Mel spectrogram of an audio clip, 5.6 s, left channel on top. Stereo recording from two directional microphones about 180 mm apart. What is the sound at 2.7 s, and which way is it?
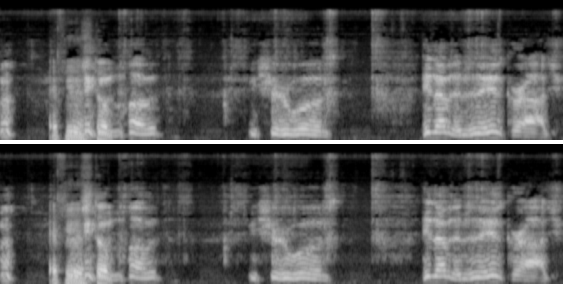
Speech, 40° left (ahead or behind).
